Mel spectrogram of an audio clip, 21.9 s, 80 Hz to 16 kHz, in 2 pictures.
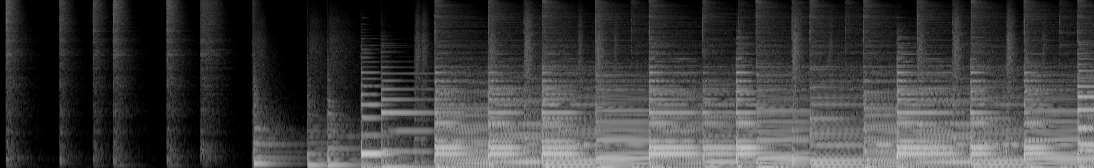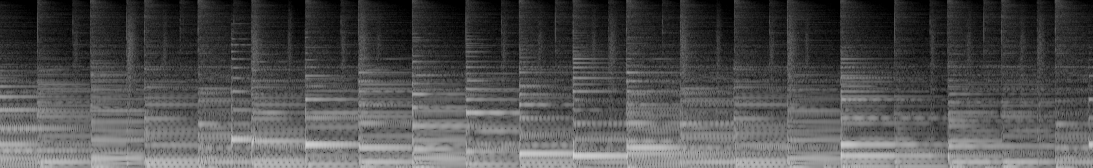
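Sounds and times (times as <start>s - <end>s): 
walking bass line: 4.4s - 21.8s.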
